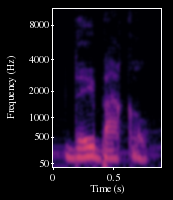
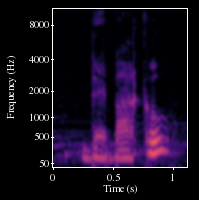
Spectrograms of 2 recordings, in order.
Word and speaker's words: debacle: two variations is that the north americans pronounce the first letter e as a short e whereas in the uk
